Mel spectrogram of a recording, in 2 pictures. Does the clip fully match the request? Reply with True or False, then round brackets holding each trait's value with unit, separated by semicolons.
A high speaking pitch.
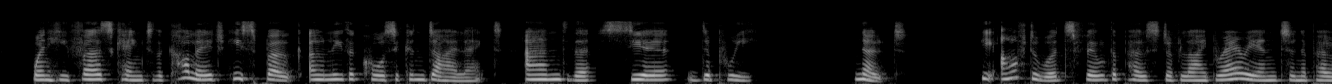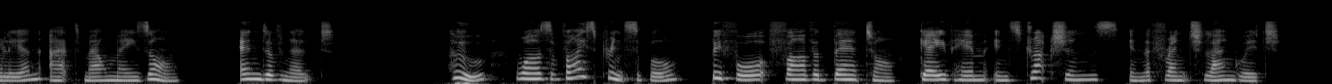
True (215 Hz)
